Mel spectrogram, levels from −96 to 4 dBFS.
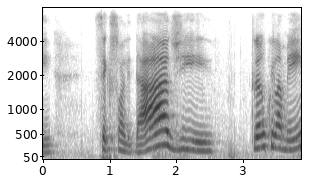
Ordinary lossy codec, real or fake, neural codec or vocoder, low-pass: Opus, 16 kbps; real; none; 7.2 kHz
